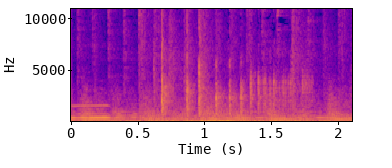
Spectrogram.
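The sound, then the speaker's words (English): A twenty-sided die (D20) rattles and clatters across a hard surface, a quick run of sharp, dry clicks and taps over about two seconds, with a steady tonal background hum beneath it. “D20, here we go.”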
